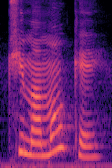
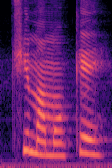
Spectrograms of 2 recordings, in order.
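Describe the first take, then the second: No difference in how they are said.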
